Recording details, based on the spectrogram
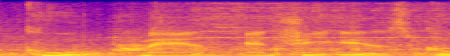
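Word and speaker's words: Kuhlman: competitor Stephanie kman and when you look at her name k u h l m a Ann you ask the Phanatic pronunciation she writes cool man and she is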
